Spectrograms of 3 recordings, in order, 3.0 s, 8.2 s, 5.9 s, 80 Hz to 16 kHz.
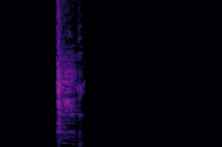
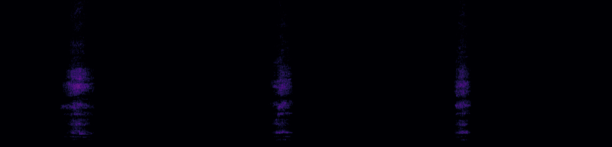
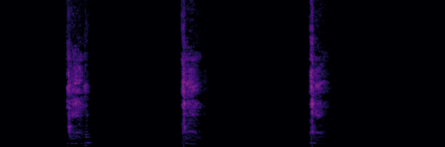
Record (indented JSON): {
  "cough_length": "3.0 s",
  "cough_amplitude": 552,
  "cough_signal_mean_std_ratio": 0.23,
  "exhalation_length": "8.2 s",
  "exhalation_amplitude": 60,
  "exhalation_signal_mean_std_ratio": 0.24,
  "three_cough_length": "5.9 s",
  "three_cough_amplitude": 411,
  "three_cough_signal_mean_std_ratio": 0.26,
  "survey_phase": "beta (2021-08-13 to 2022-03-07)",
  "age": "65+",
  "gender": "Male",
  "wearing_mask": "No",
  "symptom_none": true,
  "smoker_status": "Never smoked",
  "respiratory_condition_asthma": false,
  "respiratory_condition_other": false,
  "recruitment_source": "REACT",
  "submission_delay": "4 days",
  "covid_test_result": "Negative",
  "covid_test_method": "RT-qPCR",
  "influenza_a_test_result": "Negative",
  "influenza_b_test_result": "Negative"
}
